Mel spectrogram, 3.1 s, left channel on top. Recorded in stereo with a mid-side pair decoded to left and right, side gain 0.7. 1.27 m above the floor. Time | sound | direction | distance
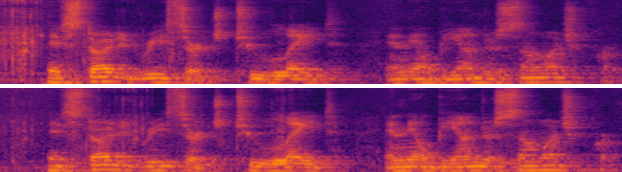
0.2 | a man speaking | 30° left | 0.9 m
